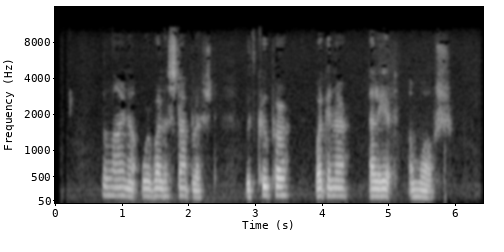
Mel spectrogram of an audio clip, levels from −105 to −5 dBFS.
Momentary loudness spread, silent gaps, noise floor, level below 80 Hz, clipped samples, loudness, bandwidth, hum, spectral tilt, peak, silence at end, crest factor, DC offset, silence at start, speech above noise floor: 14 LU; none; -62 dBFS; -76 dBFS; under 0.1%; -31 LUFS; 11 kHz; none; -5.5 dB/octave; -12 dBFS; 0.5 s; 20 dB; under 0.1%; 0.7 s; 32 dB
